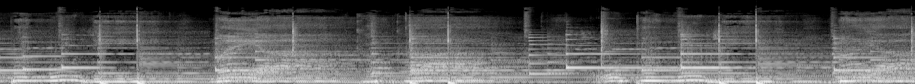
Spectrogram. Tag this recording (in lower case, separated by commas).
music, male singing, gospel music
